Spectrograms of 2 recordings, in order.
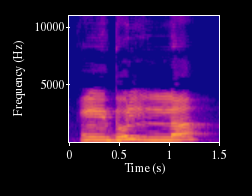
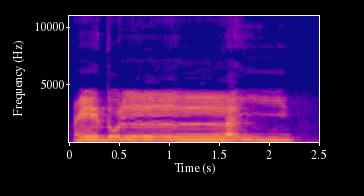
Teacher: tanwin bertemu dengan lam cara bacanya masuk ke lam langsung idulla tanpa dengung idulai seperti itu jangan dibaca Idul laai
